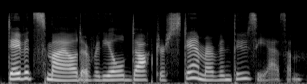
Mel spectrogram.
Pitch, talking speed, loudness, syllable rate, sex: 220 Hz, 175 wpm, -19 LUFS, 5.5 syllables/s, female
